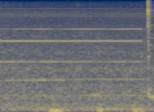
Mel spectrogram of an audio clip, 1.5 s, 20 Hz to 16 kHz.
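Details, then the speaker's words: 12 V UPS (Oniveesco) with a charging fault, opened up: a thin, steady whine for about a second and a half, then a click and it cuts out; it won't stay on, cause not yet confirmed. "یہ آن ہو کے پھر آف ہو جاتا ہے. پھر دوبارہ میں اس کو آن کرتا ہوں،"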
